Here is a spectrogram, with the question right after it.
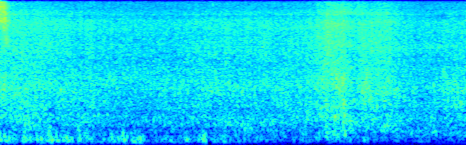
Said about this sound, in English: the soothing rhythm of the water and the waves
